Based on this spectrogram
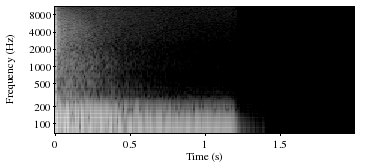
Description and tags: Kick Of God Wet 020
drum, drumset, god, kick, kit, pack, realistic, set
